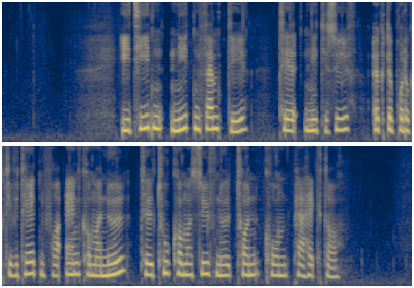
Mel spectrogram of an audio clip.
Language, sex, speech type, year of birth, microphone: Norwegian, female, read, 1979, Shure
